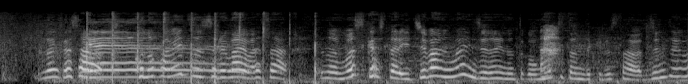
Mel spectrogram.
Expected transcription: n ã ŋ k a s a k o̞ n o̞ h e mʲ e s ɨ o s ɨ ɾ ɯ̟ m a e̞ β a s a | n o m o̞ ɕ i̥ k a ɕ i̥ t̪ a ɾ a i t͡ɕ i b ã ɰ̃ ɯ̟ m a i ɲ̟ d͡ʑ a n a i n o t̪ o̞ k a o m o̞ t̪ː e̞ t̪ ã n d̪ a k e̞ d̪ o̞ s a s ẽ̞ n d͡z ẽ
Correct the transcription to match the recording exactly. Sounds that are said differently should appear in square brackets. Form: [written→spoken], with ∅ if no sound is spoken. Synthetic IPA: n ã ŋ k a s a k o̞ n o̞ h [e→a] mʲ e [s→t͡s] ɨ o s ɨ ɾ ɯ̟ m a e̞ β a s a | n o m o̞ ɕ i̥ k a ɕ i̥ t̪ a ɾ a i t͡ɕ i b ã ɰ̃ ɯ̟ m a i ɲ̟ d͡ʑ a n a i n o t̪ o̞ k a o m o̞ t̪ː e̞ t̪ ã n d̪ a k e̞ d̪ o̞ s a [s→z] ẽ̞ n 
